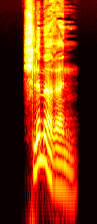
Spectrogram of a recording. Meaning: inflection of schlimm: 1. strong genitive masculine/neuter singular comparative degree 2. weak/mixed genitive/dative all-gender singular comparative degree
- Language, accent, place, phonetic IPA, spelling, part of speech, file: German, Germany, Berlin, [ˈʃlɪməʁən], schlimmeren, adjective, De-schlimmeren.ogg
